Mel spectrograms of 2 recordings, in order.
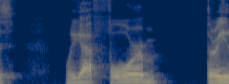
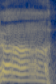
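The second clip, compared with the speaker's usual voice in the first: mock shriek; 7 dB louder than usual. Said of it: "I was like".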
